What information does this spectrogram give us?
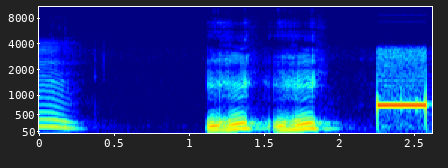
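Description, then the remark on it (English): A phone voicemail recording beep: one steady, loud electronic tone lasting about a third of a second, sounding right after short bursts of a voicemail greeting asking the caller to leave a message. “Oh, so not hang up after the tone or anything.”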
